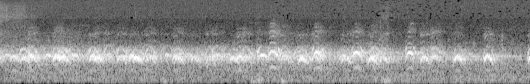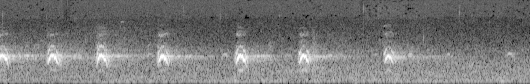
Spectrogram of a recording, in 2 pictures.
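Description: Birds calling: many short calls overlap at first, then single calls come about twice a second, spreading out and stopping about nine seconds in.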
